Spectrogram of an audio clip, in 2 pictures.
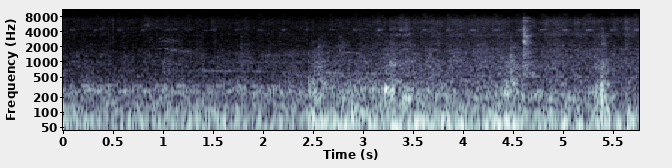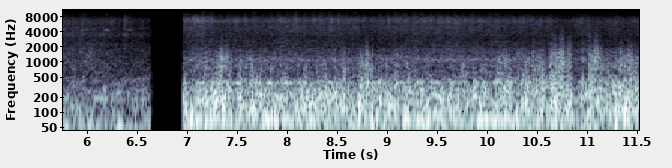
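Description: Ride noise of a moving heritage train heard from a carriage window: a steady low rumble with occasional wheel clicks over rail joints. There is a brief break in the sound about two-thirds through, after which the rumble is louder.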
